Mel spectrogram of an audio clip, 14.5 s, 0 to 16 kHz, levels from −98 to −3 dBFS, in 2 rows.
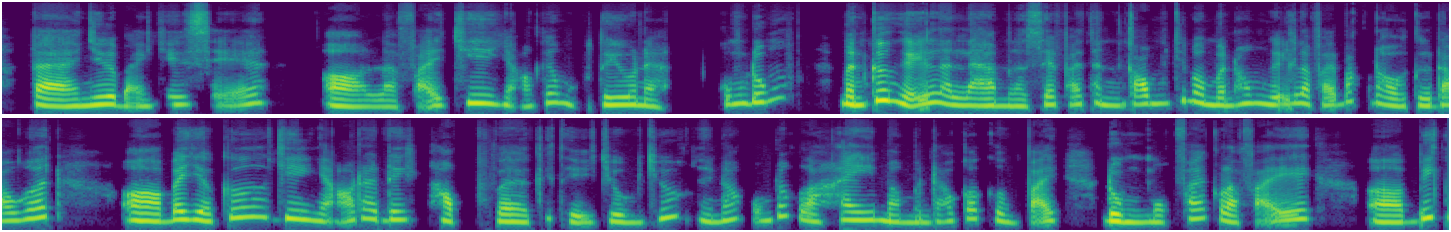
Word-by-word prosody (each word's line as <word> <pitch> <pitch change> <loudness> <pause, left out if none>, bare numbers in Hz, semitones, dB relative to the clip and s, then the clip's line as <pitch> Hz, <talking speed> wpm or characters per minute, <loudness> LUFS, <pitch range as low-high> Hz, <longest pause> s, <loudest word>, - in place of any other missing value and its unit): Và 185 -5 +6
như 220 +4 +5
bạn 210 - -4
chia 225 +2 -5
sẻ, 240 +3 -5 0.3
ờ, 185 -3 +4
là 170 0 -5
phải 195 - -3
chia 260 +5 +2
nhỏ 220 - -5
cái 280 - -2
mục 245 -5 -5
tiêu 220 0 +4
nè, 190 -4 -1 0.3
cũng 245 +2 -2
đúng, 290 +8 0 0.3
mình 230 -3 +6
cứ 340 +8 +7
nghĩ 255 - +4
là 275 -3 +2
làm 200 -2 +1
là 185 0 -2
sẽ 225 +5 -2
phải 230 - -4
thành 215 -5 -4
công 235 +2 +1
chứ 295 - -8
mà 285 - +3
mình 210 -4 +1
hông 250 +2 -1
nghĩ 220 - 0
là 255 -2 0
phải - - -3
bắt 310 -3 -9
đầu 200 -7 -1
từ 195 - -1
đâu 220 - 0
hết. 300 +4 +2 0.3
Ờ, 220 -3 +7
bây 250 +4 +3
giờ 240 - +5
cứ 320 +2 0
chia 280 -3 +3
nhỏ 220 -5 -2
ra 275 - -1
đi, 250 -1 -1
học 205 -2 0 0.2
về 200 - +4
cái - - -17
thị 180 -2 -2
trường 195 -3 -1
trước 295 - -2
thì 210 - -3
nó 230 +7 -3
cũng 230 - -7
rất 350 +8 -5
là - - +1
hay 240 -1 +1
mà 205 -4 0
mình 180 0 -5
đâu 195 +3 -7
có 275 - -3
cần 215 -4 -3
phải 230 - 0 0.2
đùng 200 -5 +5
một 185 -1 -3
phát 275 -3 -2
là 195 - +4
phải, 265 - 0 0.3
ờ, 185 -1 +4
biết 300 +2 +1
225 Hz, 295 wpm, -20 LUFS, 200-255 Hz, 0.3 s, cứ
